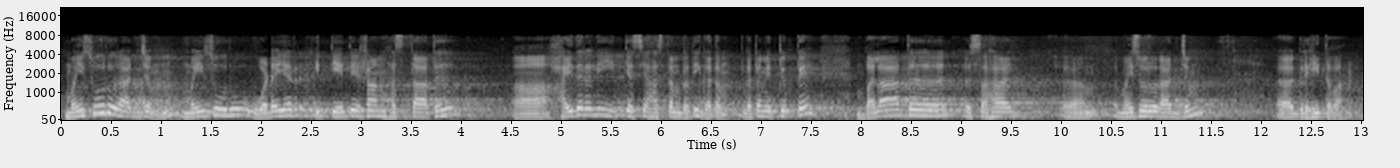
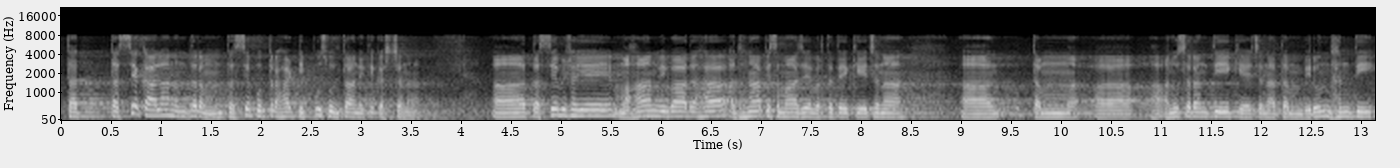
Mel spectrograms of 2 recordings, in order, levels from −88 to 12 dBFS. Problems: background sounds at intervals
